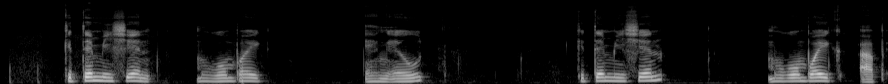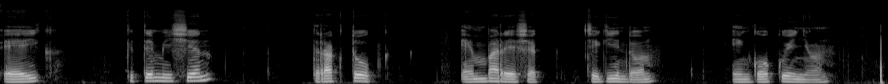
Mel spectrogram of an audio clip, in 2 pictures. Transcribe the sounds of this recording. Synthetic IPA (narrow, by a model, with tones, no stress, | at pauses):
kite˦miʃe˦n | muɣo˦mbɔ˦ik̚ | ɛ˨ŋeu˦t̚ | kitemiʃe˦n | mu˨ɣombɔ˦ika̰˨pɛ˨i˦k | kite˦miʃen | tɾa˦ktok | ɛ˨mbaɾe˨ʃɛ˨k̚ | t͡ʃekindɔ˨n | e˨ŋɡɔ˨˦kweɲɔ˨n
